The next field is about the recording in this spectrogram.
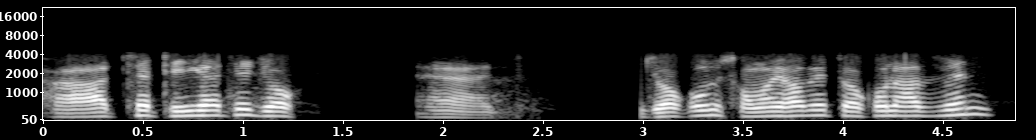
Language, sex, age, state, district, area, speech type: Bengali, male, 45-60, West Bengal, Hooghly, rural, conversation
